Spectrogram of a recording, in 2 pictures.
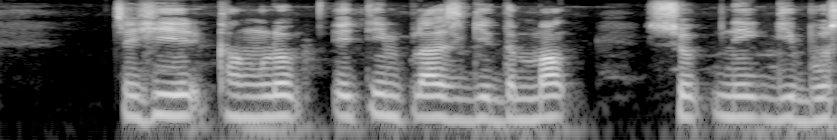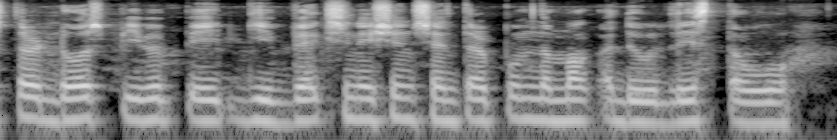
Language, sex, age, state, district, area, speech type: Manipuri, male, 18-30, Manipur, Senapati, urban, read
